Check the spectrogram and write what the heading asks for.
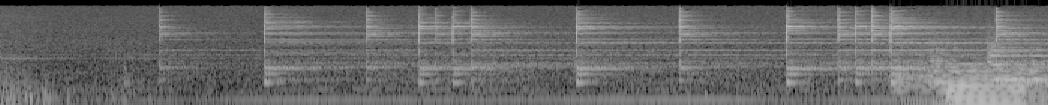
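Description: Drum-kit cymbal strikes opening a big-band jazz tune: single ringing hits about once a second, with quick clusters of lighter taps between some of them. Near the end the full band comes in, loud and low.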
